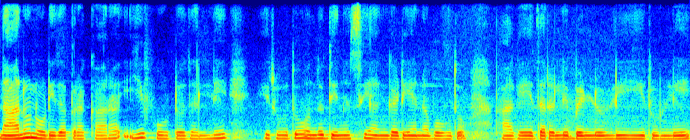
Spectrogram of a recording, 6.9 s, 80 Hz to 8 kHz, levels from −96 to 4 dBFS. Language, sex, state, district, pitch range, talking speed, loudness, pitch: Kannada, female, Karnataka, Raichur, 180-195 Hz, 140 wpm, -17 LUFS, 180 Hz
